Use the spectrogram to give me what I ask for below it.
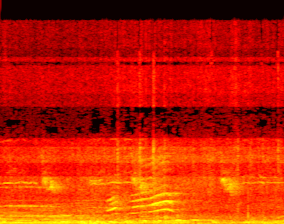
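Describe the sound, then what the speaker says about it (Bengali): A silver-pattern male pigeon coos in a few soft, rolling phrases close by, under steady background noise, with people talking nearby. "এটা নর কবুতর সিলভার প্যাটার্নের"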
